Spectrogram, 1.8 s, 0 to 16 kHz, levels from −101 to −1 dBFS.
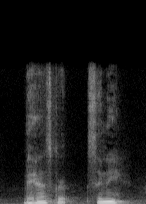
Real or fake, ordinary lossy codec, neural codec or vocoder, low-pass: fake; none; codec, 24 kHz, 1 kbps, SNAC; 10.8 kHz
